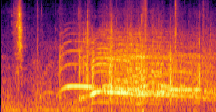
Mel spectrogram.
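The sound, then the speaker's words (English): A crowd cheers and applauds at a ribbon-cutting ceremony opening a newly renovated space in a former church, with rising whoops and scattered clapping over a steady bed of crowd noise. “Cheers came as the ribbon was cut and people filed into the newly renovated space.”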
